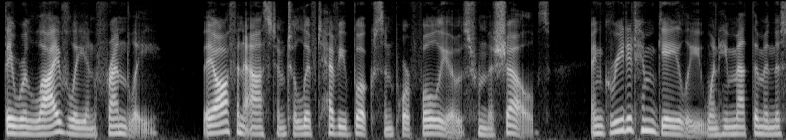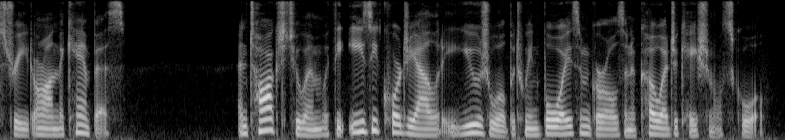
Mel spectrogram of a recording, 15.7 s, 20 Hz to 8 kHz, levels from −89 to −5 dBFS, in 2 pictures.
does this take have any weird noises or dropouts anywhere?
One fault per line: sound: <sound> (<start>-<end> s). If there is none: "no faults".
no faults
